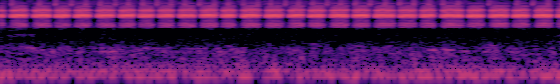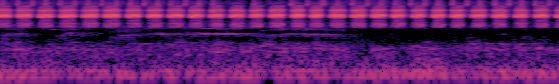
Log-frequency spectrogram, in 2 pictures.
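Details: Morning cicada song in summer: an insistent, high metallic buzz beating in quick regular pulses, steady in loudness, with a few faint low sounds behind it.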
